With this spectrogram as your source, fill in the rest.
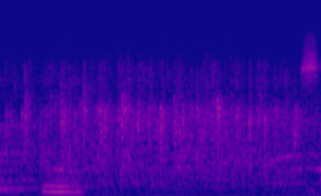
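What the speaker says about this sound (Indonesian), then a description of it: "Tepuk tangan." Students and guests clap at a Madrasah Aliyah school's Maulid Nabi celebration, a moderate, steady wash of applause with a brief voice or tone near the start.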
